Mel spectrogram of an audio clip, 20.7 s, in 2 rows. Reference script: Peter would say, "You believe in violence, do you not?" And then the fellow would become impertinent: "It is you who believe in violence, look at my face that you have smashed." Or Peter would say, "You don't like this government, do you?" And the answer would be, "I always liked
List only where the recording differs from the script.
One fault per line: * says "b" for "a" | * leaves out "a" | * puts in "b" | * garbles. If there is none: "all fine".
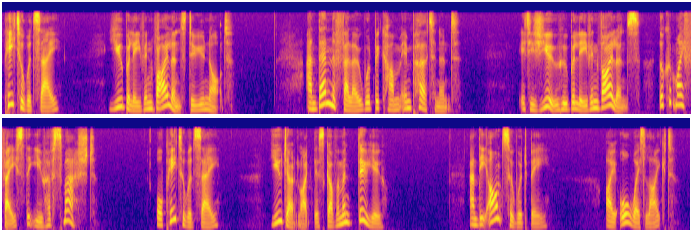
all fine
